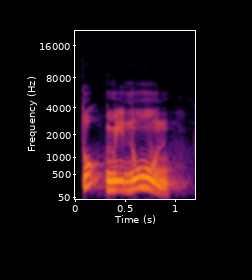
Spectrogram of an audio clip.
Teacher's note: ہونٹ گول ہو جائیں گے، تو واؤ پر حمزہ ہے اور حمزہ کی ادائیگی کلیئر ادا کریں گے، ہم خوب ظاہر کریں گے، تحقیق سے جھٹکے دے کر ادا کریں گے۔ تؤمنون، اب میم کے نیچے زیر حرکت کو نہیں کھینچیں گے،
